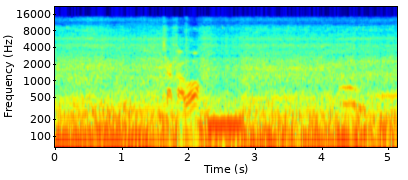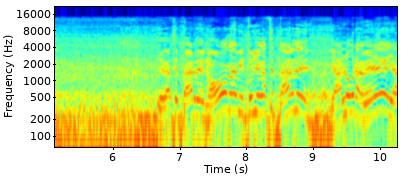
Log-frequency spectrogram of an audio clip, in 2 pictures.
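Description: A heavy excavator engine rumbles steadily nearby.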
